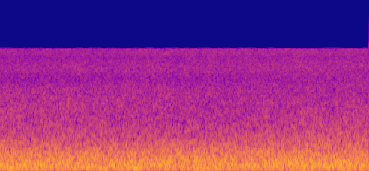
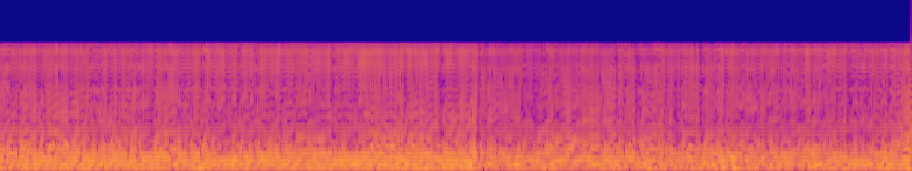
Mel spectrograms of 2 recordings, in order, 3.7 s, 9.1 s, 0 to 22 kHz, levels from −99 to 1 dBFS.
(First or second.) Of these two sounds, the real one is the first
